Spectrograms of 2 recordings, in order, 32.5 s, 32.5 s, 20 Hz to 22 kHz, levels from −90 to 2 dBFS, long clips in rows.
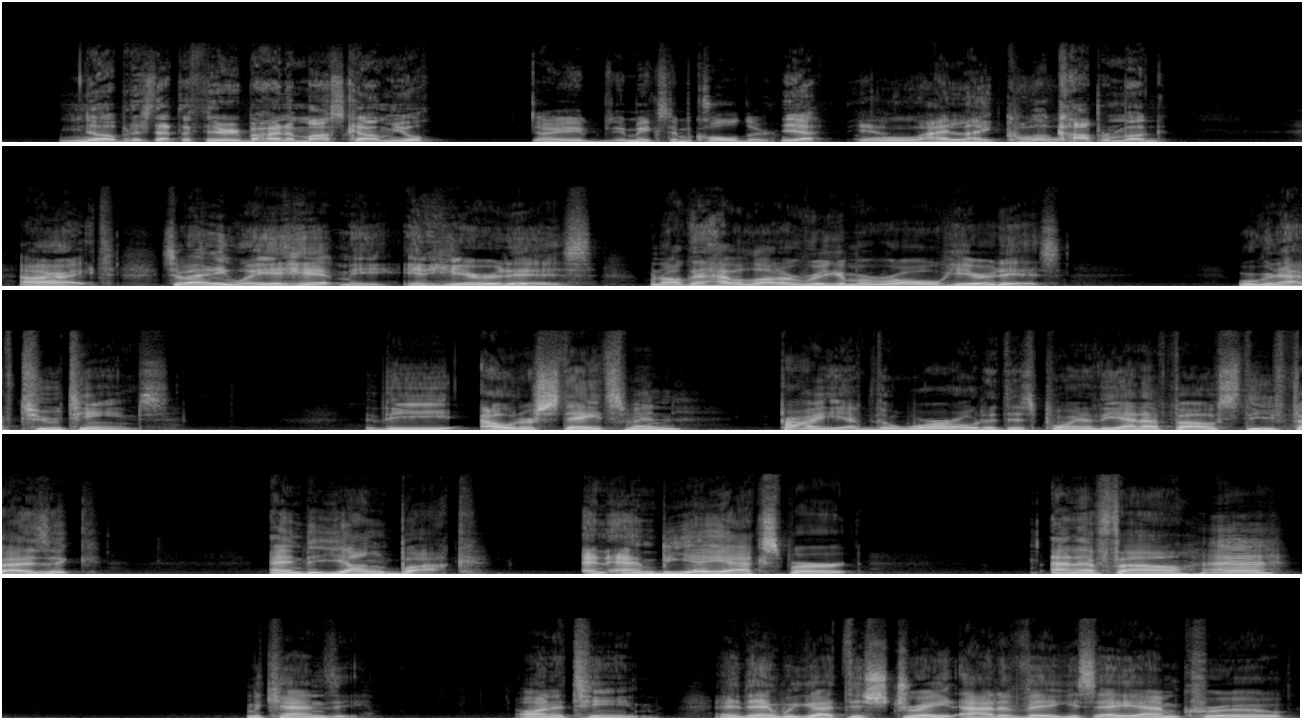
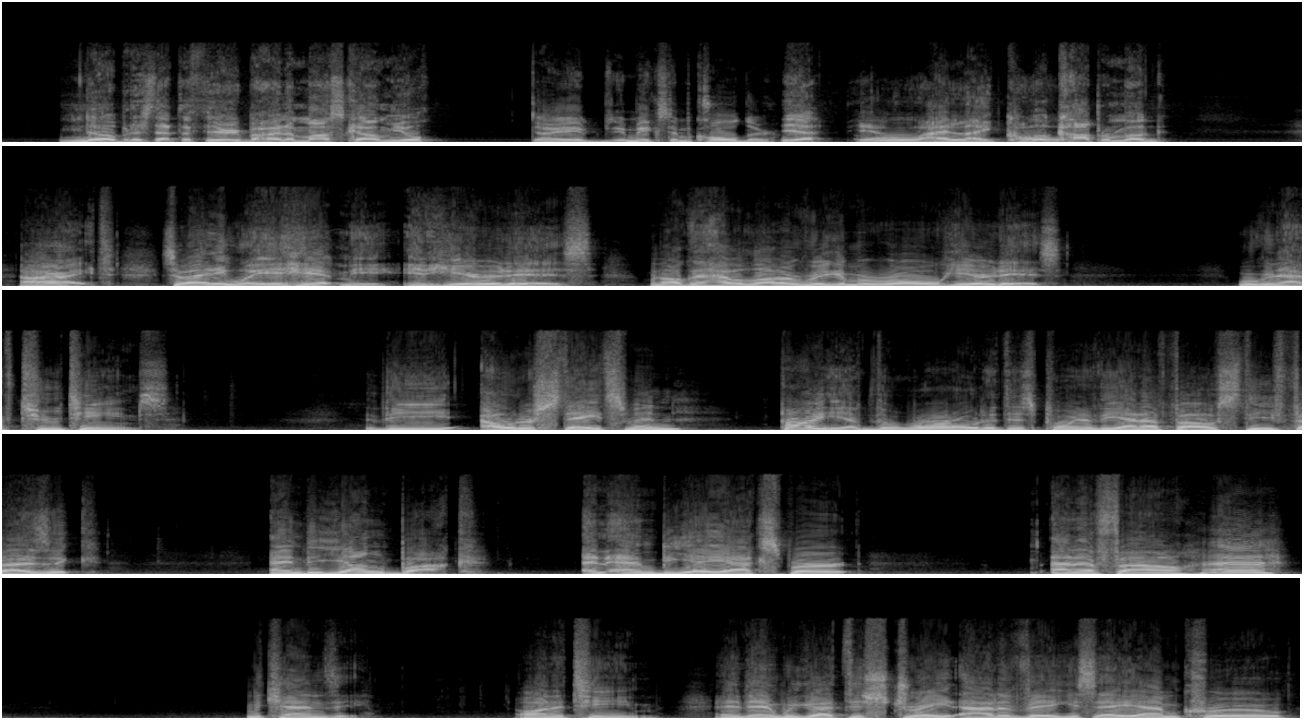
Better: first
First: none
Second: distortion; slight; 10 dB below the speech

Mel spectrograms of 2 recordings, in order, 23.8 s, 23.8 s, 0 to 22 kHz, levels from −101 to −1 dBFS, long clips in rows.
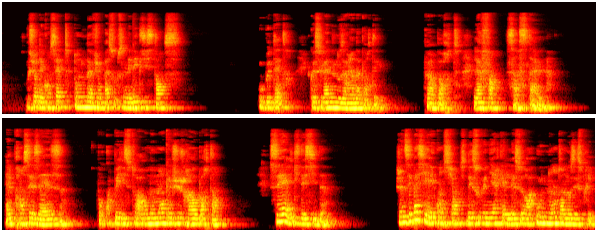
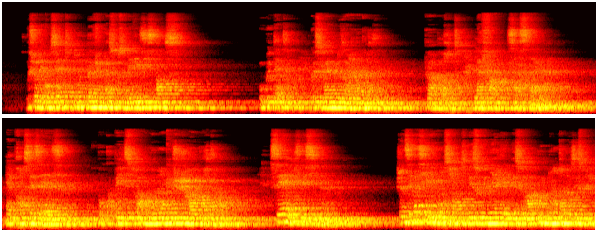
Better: first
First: room echo; slight; dies away in 0.4 s // off-mic speech; far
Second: room echo; strong; dies away in 3 s // off-mic speech; far

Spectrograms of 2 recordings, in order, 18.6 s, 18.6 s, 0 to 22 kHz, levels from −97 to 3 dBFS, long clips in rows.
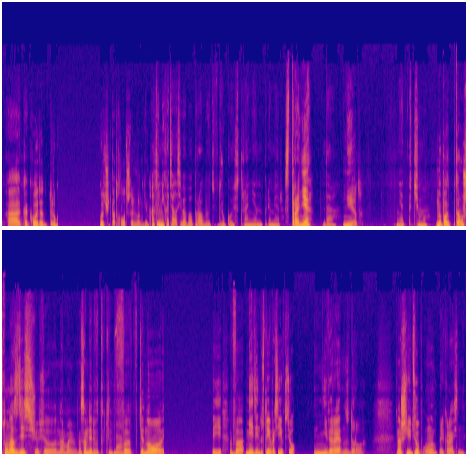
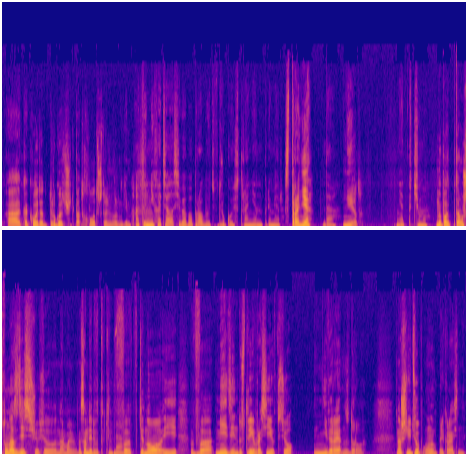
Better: second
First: audio freezing; at 1 s for 1 s and at 13 s for 1 s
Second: none

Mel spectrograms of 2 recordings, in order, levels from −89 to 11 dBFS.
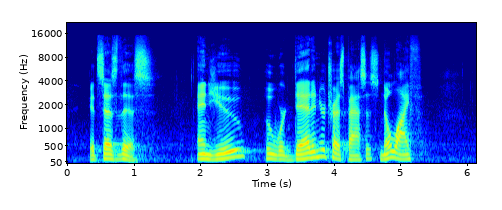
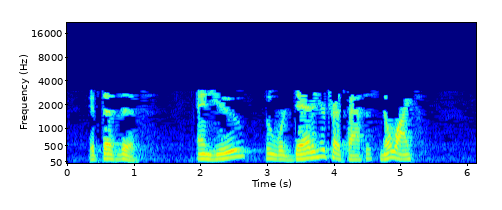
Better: first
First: none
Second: garbled, watery; badly; nothing above 2.5 kHz

